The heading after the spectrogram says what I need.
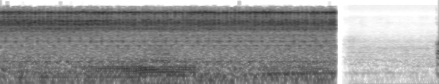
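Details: Toyota Vigo pickup after replacing the failed alternator overrunning clutch pulley with a genuine part: starts and settles into a steady, even idle with a smooth belt-drive hum, no squeal or rattle at the front, then shuts off.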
